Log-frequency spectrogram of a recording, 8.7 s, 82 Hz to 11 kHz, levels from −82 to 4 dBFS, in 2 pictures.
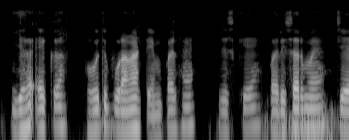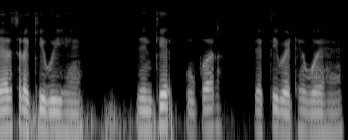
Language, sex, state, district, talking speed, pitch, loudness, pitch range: Hindi, male, Rajasthan, Churu, 140 wpm, 115 Hz, -28 LUFS, 110-125 Hz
